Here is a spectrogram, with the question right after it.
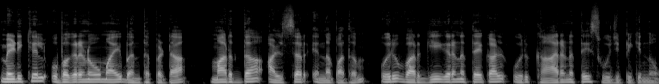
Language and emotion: Malayalam, neutral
